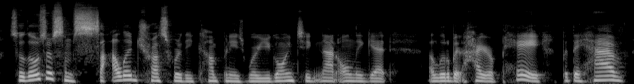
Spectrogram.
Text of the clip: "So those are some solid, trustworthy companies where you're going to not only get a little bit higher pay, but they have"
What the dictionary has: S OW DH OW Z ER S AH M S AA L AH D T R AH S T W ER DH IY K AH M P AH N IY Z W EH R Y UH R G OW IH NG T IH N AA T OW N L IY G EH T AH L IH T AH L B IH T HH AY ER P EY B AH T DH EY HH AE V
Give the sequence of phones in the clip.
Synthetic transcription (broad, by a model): S OW DH OW Z ER S AH M S AA L AH D T R AH S T W ER DH IY K AH M P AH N IY Z W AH R Y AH R G OW IH NG T IH N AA T OW N L IY G EH T AH L IH T L B IH T HH AY ER P EY B AH T DH EY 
